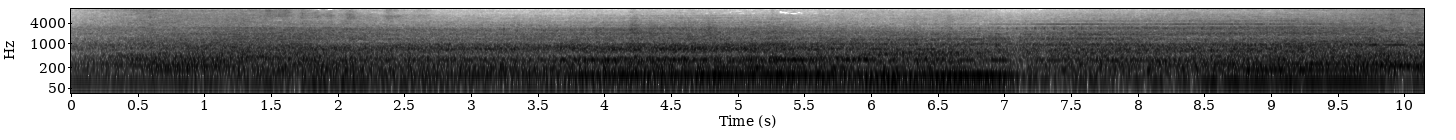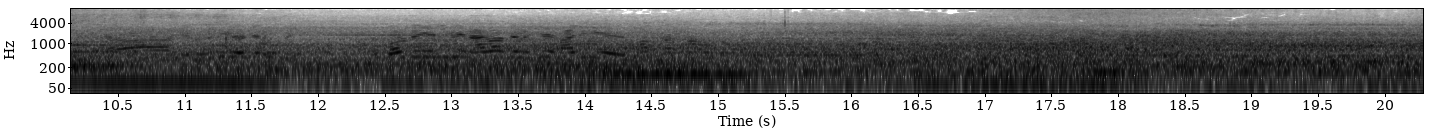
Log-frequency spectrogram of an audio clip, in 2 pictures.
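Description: Heavy armoured trucks rumble past with deep droning engines.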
